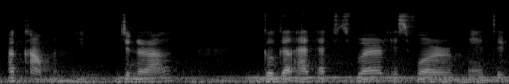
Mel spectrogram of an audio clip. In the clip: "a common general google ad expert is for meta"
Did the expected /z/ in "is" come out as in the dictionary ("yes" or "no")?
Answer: no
